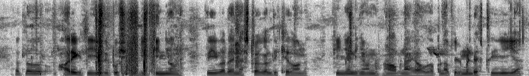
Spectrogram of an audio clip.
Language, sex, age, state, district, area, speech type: Dogri, male, 18-30, Jammu and Kashmir, Kathua, rural, spontaneous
